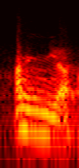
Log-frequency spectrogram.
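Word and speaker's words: hannya: And the pranya paramita, which we know as a hanya paramita, which is the Japanese way of pronouncing this Indian thing.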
